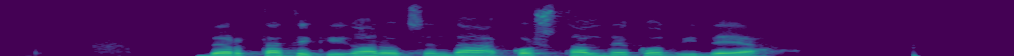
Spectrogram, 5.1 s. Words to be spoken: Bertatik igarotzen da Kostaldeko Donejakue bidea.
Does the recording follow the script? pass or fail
fail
